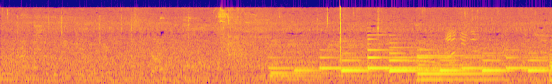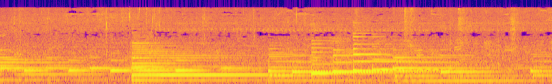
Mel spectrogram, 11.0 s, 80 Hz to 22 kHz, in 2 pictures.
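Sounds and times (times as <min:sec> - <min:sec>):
distant voices: 0:00.0 - 0:11.0.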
